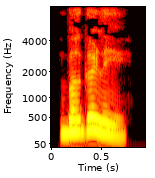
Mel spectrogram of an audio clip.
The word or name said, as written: ಭೂಗೋಳ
